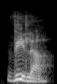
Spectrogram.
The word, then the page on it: velar: Indian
